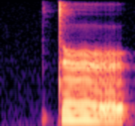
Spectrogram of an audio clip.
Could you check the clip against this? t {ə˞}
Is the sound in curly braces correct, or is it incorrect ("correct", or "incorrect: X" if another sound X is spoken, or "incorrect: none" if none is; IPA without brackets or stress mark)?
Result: correct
